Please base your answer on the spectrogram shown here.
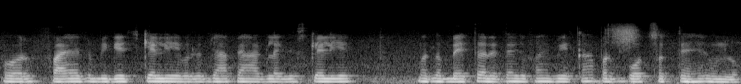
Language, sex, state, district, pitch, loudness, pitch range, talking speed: Hindi, male, Maharashtra, Mumbai Suburban, 130 Hz, -16 LUFS, 130-135 Hz, 200 wpm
